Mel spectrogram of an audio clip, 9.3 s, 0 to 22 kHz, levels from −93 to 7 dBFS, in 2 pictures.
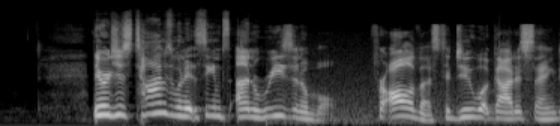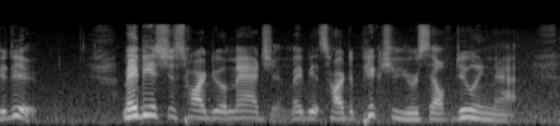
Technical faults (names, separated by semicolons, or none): input switched to a poorer device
